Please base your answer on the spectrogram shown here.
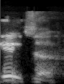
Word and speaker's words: Nicieza: Nicieza.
